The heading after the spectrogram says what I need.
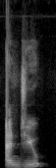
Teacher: when we say and you it's rising intonation rising intonation means your voice goes up and it stops there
